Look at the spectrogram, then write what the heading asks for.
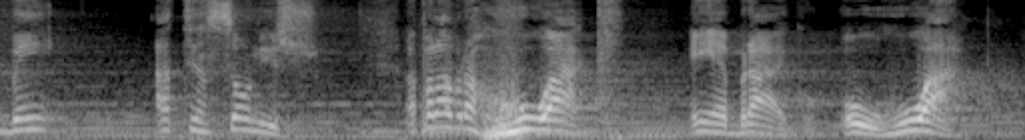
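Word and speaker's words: רוח: É impressionante que você não consegue pronunciar a palavra ruach sem soprar. Pode tentar. Ruach, você pronuncia soprando.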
